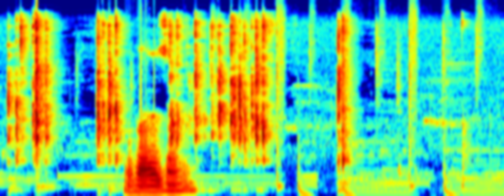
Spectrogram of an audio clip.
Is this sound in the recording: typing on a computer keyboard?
yes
